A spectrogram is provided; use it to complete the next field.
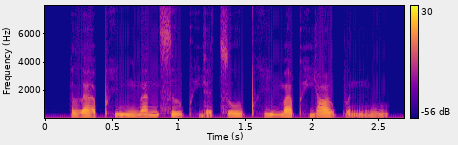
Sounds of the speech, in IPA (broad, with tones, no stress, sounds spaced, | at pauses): l ä˨˦ pʰ i˥˨ ŋ n̪ a˦ n s ɹ̩˥˨ pʰ j ɛ˩ t͡s o˦ ʊ̯ pʰ i˥˨ m ä˥˨ pʰ j ɑ˥˨ ʊ̯ p ə̰˨˩ n m u˥˨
